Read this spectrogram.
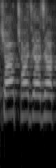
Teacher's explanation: च वर्ग जो होता है तालू से बोले जाते हैं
